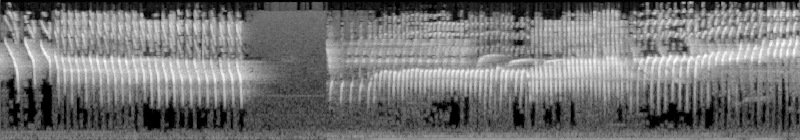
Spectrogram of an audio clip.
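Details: Timbrado canary with a fast, evenly pulsed high trill, a one-second silence, then a long buzzing roll. The roll climbs gradually and ends in a higher, rapid trill.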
